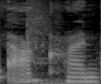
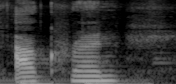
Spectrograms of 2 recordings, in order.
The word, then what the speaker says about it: Akran: So my name is Mede Akran. That is spelled M-E-D-E. Then my surname is Akran, A-K-R-A-N. So hope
